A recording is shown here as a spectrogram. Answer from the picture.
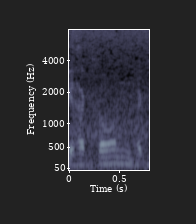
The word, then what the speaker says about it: Hakone: Hakone, yes.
